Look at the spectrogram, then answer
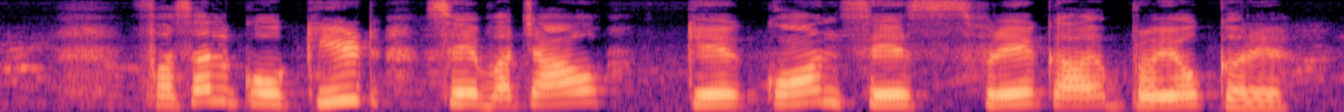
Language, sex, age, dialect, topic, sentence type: Hindi, male, 18-24, Marwari Dhudhari, agriculture, question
